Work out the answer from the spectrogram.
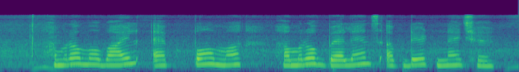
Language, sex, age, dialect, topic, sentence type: Maithili, female, 18-24, Angika, banking, statement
